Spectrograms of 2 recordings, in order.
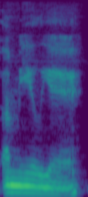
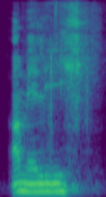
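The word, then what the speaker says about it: Amélie: of like the reverse Amelia Emily I mean he is how it's pronounced but Amelia if that will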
